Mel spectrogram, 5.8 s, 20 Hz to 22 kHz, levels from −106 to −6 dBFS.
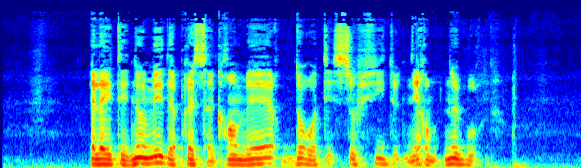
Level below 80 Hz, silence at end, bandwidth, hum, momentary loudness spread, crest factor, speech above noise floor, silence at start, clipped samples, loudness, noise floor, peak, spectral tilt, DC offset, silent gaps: -52 dBFS; 0.6 s; 14.5 kHz; none; 10 LU; 20 dB; 34 dB; 0.9 s; under 0.1%; -24 LUFS; -57 dBFS; -6 dBFS; -6 dB/octave; under 0.1%; none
